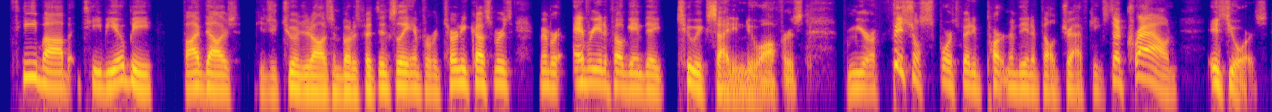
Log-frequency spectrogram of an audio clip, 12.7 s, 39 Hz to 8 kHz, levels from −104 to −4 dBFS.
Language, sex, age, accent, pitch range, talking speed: English, male, 40-59, American, 130-180 Hz, 185 wpm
